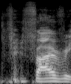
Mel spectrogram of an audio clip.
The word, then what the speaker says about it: Favre: Brett Favrey. Favy.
